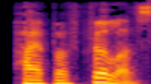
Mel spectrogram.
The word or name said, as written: hypophyllous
